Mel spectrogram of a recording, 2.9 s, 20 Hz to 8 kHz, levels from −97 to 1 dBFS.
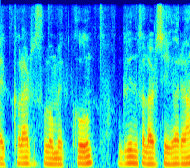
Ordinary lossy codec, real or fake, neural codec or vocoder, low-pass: none; fake; codec, 16 kHz in and 24 kHz out, 0.8 kbps, FocalCodec, streaming, 65536 codes; 7.2 kHz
